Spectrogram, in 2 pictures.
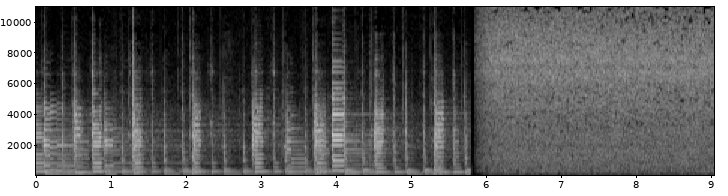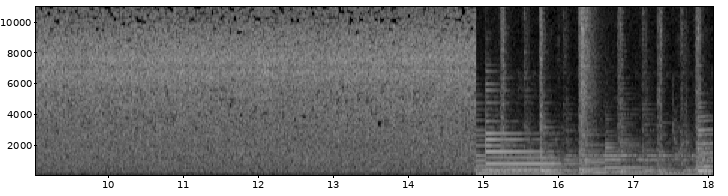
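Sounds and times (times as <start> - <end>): acoustic guitar music: 0.0 - 5.8, 14.9 - 18.0
waterfall rushing over rocks: 5.8 - 14.9.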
